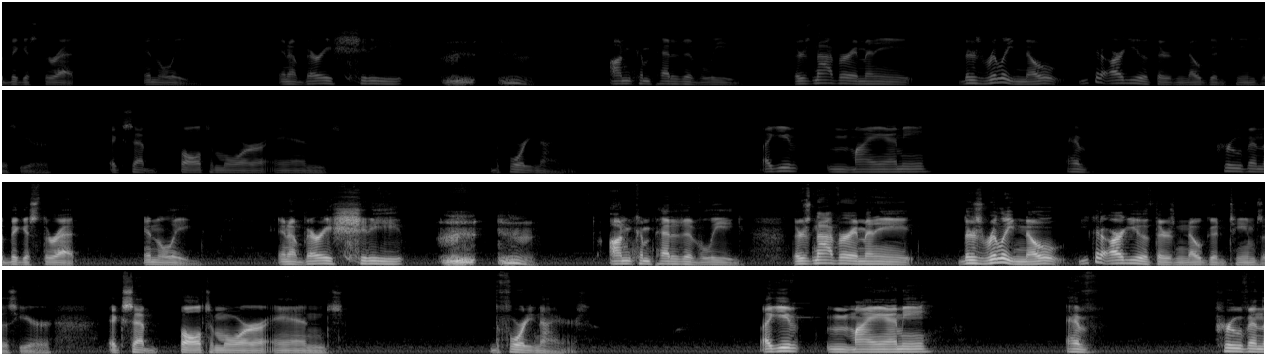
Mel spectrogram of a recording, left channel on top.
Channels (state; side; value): quieter; left; 27.8 dB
